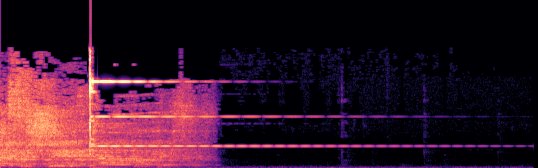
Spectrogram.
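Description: Hip-hop music cuts off about a second and a half in. Just before, a single high bell-like ding strikes and rings on, fading slowly away.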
